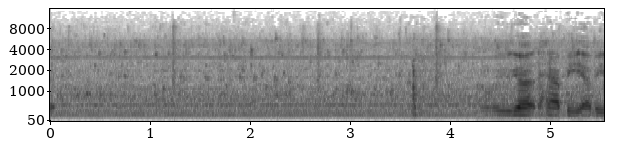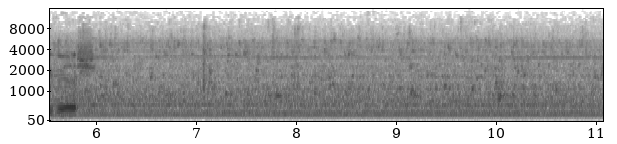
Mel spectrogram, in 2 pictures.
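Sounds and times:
aquarium filter hum: 0:00.0 - 0:11.0
water trickling into tank: 0:00.0 - 0:11.0.

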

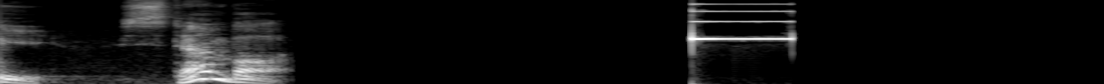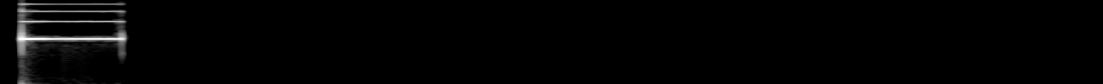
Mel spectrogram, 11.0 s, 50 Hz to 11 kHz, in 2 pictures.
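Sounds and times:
shot timer beep: 0:03.5 - 0:04.0, 0:05.6 - 0:06.2.

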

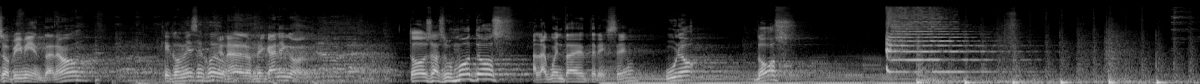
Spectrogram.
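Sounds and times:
air horn blast: 0:08.7 - 0:10.5
background music with drum beats: 0:08.8 - 0:12.0.

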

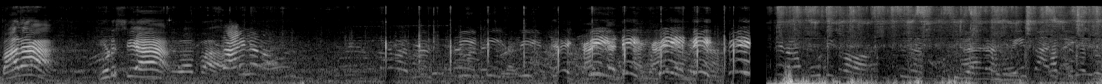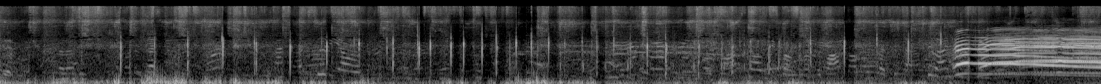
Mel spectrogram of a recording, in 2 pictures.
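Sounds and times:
steady low rumble: 0:07.7 - 0:20.4
spectators' voices and shouts: 0:16.6 - 0:22.0.

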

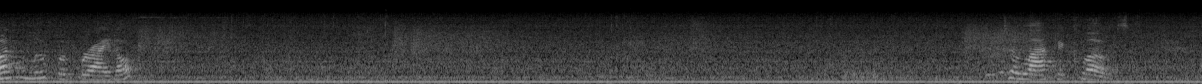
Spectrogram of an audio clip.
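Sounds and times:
constant low hum: 0:00.0 - 0:12.0
steady hiss: 0:08.2 - 0:10.8.

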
